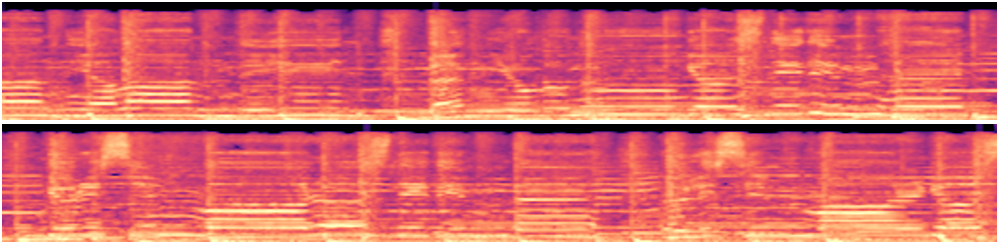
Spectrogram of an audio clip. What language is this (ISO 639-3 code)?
tur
